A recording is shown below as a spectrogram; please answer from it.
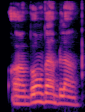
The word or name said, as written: un bon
